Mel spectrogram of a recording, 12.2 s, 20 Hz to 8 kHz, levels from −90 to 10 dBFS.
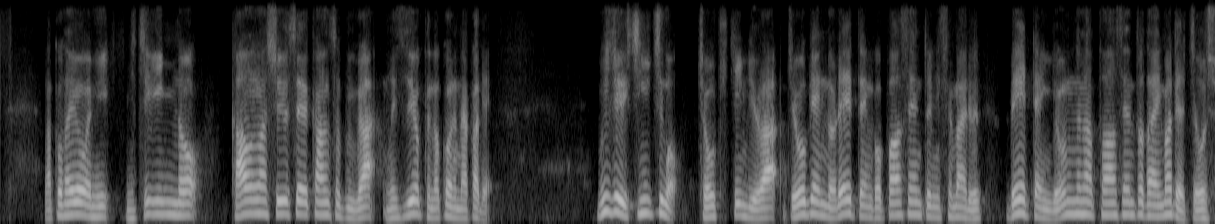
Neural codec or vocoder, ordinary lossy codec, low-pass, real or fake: codec, 16 kHz, 1 kbps, FreqCodec, larger model; Opus, 16 kbps; 7.2 kHz; fake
